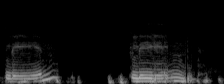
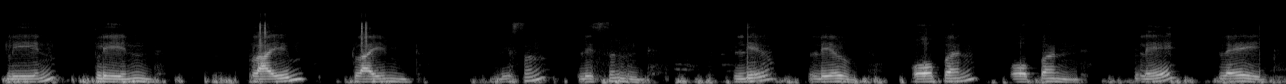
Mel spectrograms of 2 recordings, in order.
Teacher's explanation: මේ අගට එකතු වෙච්ච ed pronounce වෙන්නේ d විදිහට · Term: d sound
